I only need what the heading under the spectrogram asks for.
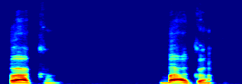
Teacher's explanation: es la A media, esa en una posición central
